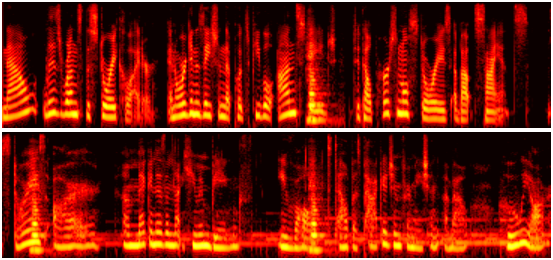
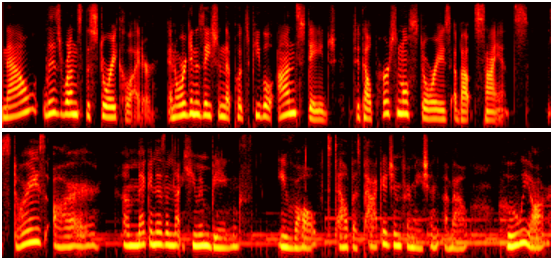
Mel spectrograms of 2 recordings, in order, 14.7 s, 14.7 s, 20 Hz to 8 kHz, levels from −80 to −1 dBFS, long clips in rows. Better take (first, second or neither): second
